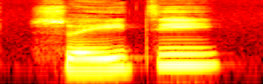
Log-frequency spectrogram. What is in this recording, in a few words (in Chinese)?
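"suiji", Mandarin Chinese; 随机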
